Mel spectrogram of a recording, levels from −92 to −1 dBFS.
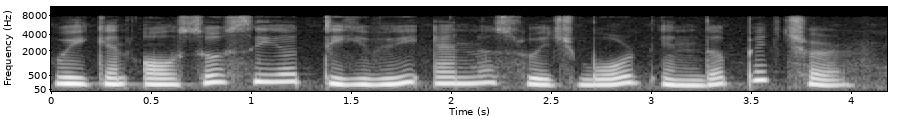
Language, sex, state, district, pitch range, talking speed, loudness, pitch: English, female, Assam, Kamrup Metropolitan, 180-220 Hz, 185 wpm, -15 LUFS, 195 Hz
